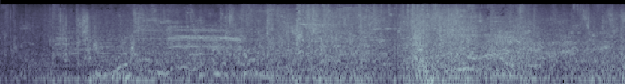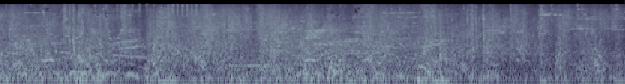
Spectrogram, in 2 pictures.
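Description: Video game spell blasts and hits crackle and boom in a busy battle.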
